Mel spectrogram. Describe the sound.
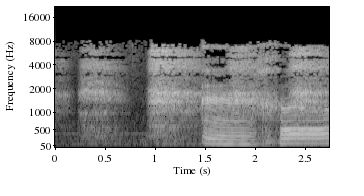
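Deep breathing during a doctor's examination: a few loud, breathy inhalations and exhalations. The later breaths come out as voiced, sighing exhales.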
